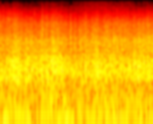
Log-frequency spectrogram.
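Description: Heavy rain pours down steadily during a thunderstorm, a loud, dense, unbroken hiss of drops close by with no voices.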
